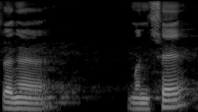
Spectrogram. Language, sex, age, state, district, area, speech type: Bodo, male, 45-60, Assam, Chirang, urban, spontaneous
